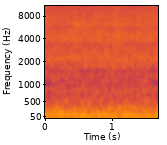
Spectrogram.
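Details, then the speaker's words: Trane package unit indoor blower running steadily after power-cycling the control board (possibly lightning-affected), no thumping or on-off cycling as the customer had reported. "so now the indoor blower motor is running like it should be the light is solid huh that's very interesting"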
